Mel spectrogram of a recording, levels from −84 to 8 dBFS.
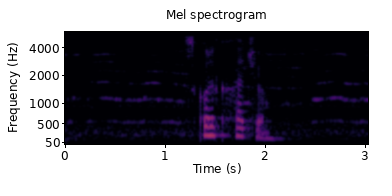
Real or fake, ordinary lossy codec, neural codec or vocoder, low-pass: real; none; none; 5.4 kHz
